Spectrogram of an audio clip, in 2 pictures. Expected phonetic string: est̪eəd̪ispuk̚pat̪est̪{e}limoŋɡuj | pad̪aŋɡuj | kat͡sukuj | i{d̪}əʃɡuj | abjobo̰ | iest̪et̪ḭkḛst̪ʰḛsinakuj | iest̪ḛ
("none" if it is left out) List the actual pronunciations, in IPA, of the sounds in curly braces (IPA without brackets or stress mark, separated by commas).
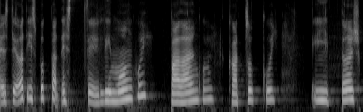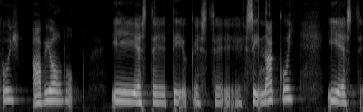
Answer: e, t̪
